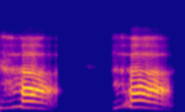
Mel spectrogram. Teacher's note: we are going to feel vibration, or the hemming sound in ha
